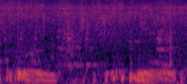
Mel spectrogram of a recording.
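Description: A Madras flying pigeon coos softly nearby in two low, burbling bursts with a short pause between them, set against quiet background noise.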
